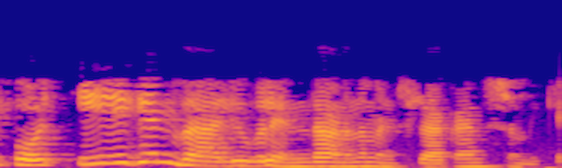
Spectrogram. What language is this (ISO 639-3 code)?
mal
